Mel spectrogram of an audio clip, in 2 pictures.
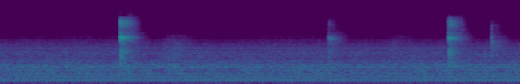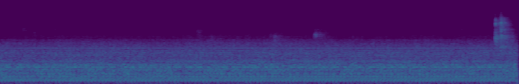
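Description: Steady electrical hum of the computer and room, with a handful of faint, short mouse clicks spread through it as installer prompts are clicked through.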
